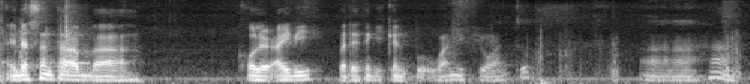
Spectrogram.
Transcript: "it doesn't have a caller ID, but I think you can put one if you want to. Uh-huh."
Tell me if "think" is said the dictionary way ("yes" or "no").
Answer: no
